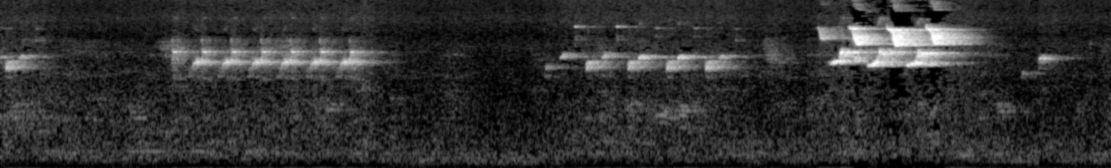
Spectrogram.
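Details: A household goldfinch delivers three separate bursts of fast, high chirping, each a quick run of bright notes, the last loudest and most buzzy, with brief silences in between.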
